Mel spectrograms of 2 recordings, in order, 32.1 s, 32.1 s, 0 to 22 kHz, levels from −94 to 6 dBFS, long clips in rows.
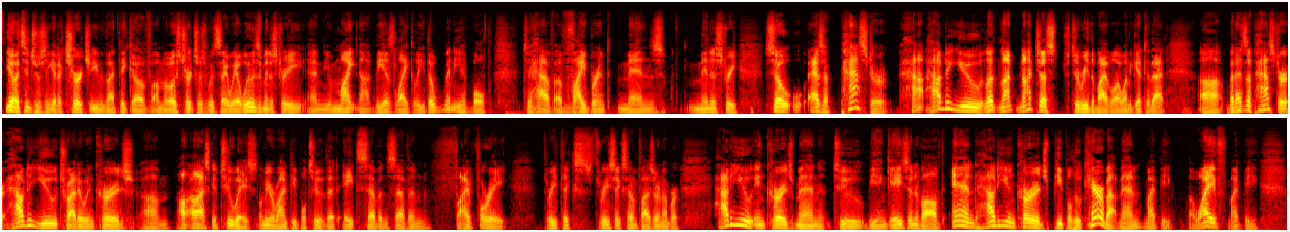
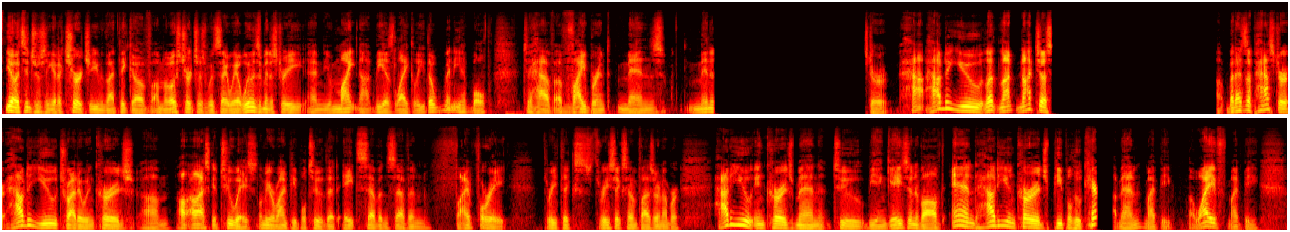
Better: first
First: none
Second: audio cutting out; at 9 s for 2 s, at 13 s for 2 s and at 30 s

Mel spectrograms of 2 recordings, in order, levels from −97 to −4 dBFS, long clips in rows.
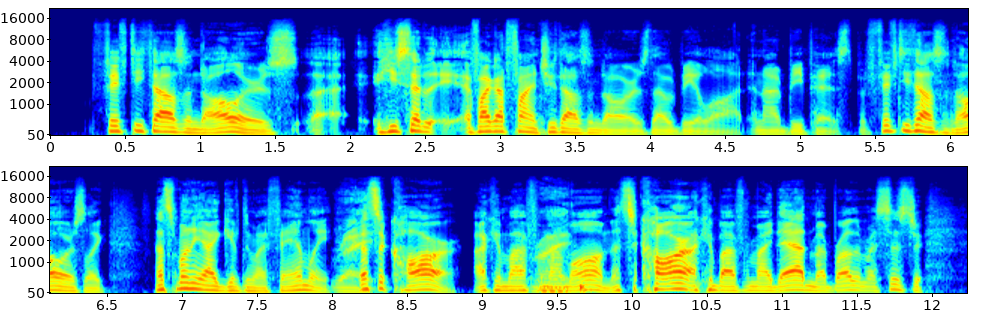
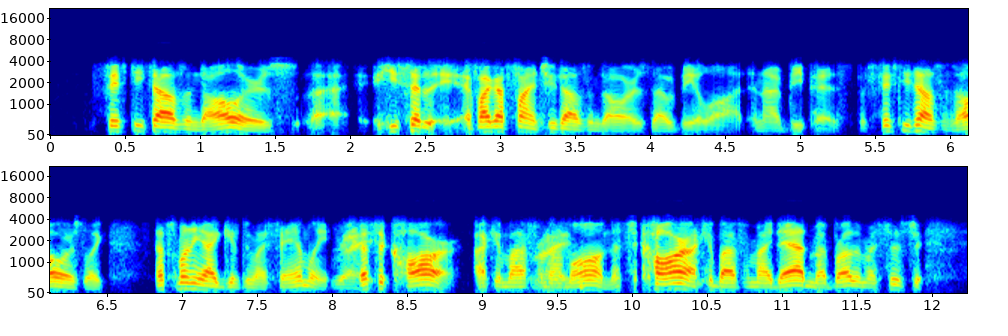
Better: first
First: none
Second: phone-call audio; nothing above 3.5 kHz

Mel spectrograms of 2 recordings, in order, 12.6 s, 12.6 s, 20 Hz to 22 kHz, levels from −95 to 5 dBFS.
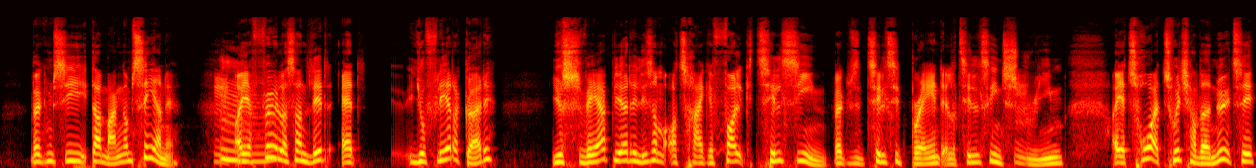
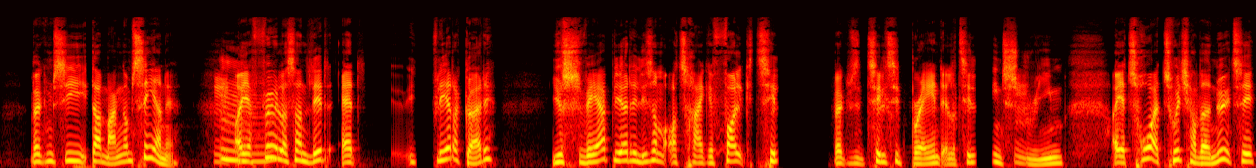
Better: first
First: none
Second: audio cutting out; at 4 s, at 8 s and at 10 s

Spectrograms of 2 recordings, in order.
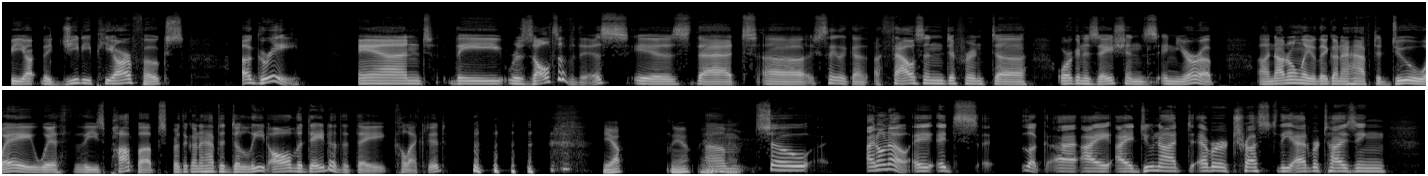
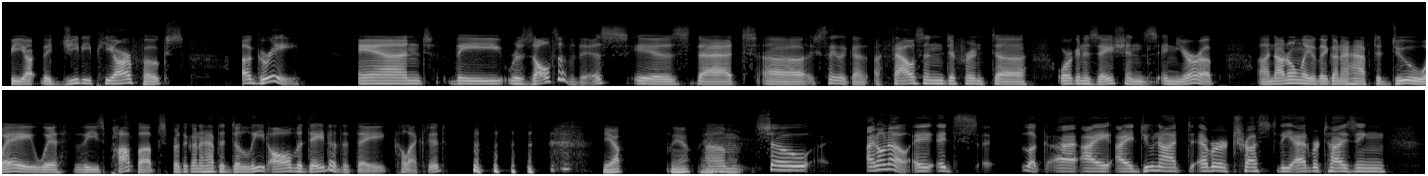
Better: first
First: none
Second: muffled; slightly; fading above 2 kHz

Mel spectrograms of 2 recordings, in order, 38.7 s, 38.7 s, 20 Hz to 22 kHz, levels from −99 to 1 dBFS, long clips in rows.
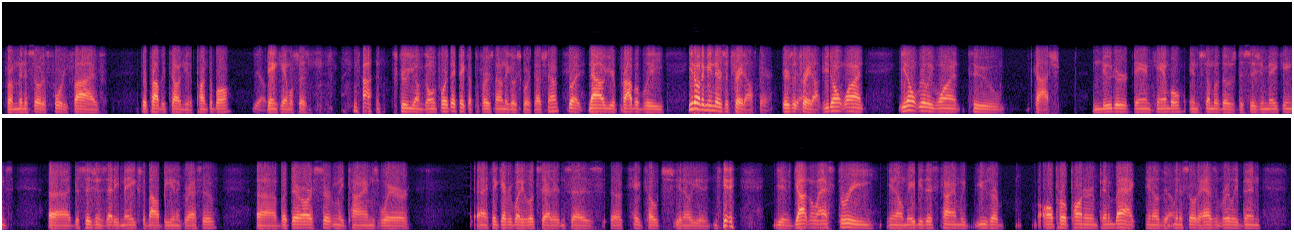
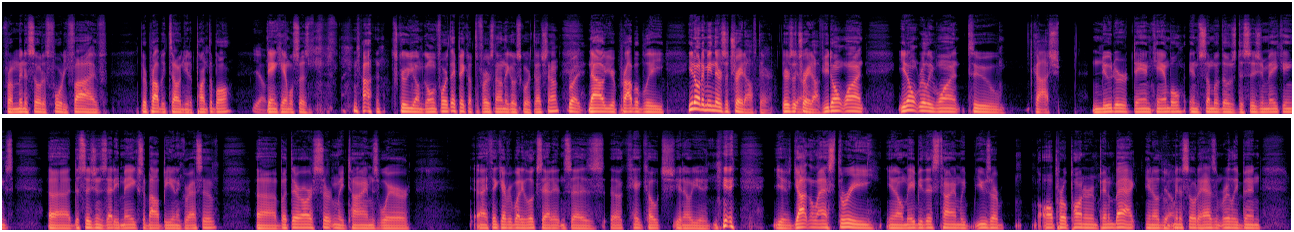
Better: second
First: phone-call audio; poor line; nothing above 4 kHz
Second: none

